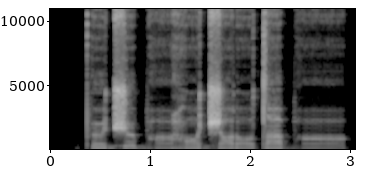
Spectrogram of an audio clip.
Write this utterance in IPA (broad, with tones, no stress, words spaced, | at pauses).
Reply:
pʰɵ˧d͡ʒɵ˦bʱɑ˨ ɦɔ˦d͡ʒɒ˧ɾɔ˨ta˦ bʱɑ˨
